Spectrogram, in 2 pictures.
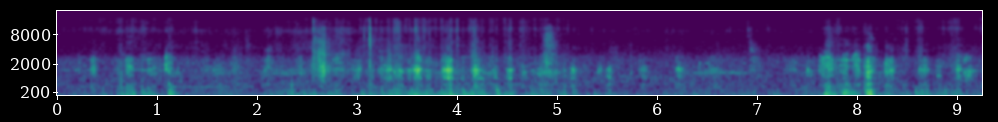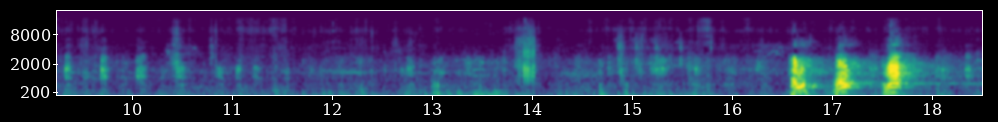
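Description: Dogs playing, faintly panting and moving through most of it, then near the end one dog barks several times in quick succession, much louder than the rest.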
